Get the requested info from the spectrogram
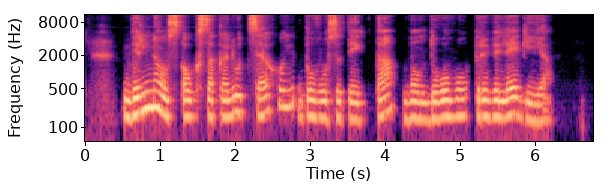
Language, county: Lithuanian, Marijampolė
